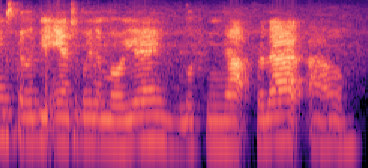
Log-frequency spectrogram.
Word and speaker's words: Moliere: It's Angelina, and then the last name is Moliere, but it's pronounced Moye.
